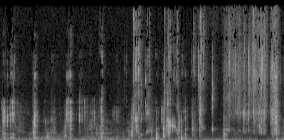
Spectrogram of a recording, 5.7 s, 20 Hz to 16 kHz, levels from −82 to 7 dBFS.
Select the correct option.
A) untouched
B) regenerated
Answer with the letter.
A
